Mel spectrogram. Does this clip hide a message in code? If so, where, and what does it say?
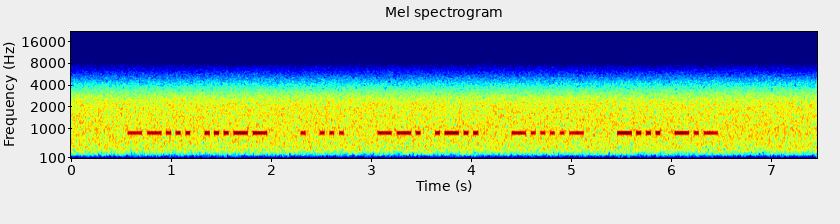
Yes: Morse code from 0.5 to 6.5 s, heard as a keyed tone, machine-sent, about 25 wpm, 870 Hz, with radio static. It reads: 73 ES GL - BK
